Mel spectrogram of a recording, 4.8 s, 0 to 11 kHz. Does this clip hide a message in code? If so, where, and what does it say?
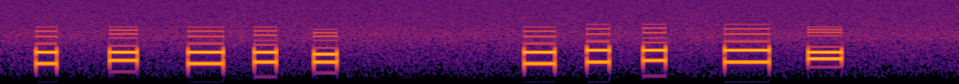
Yes: DTMF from 0.2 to 4.2 s, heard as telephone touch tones, dialled by hand, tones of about 160 ms. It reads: 28254 26960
